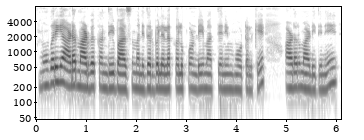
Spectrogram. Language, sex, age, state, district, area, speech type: Kannada, female, 45-60, Karnataka, Bidar, rural, spontaneous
